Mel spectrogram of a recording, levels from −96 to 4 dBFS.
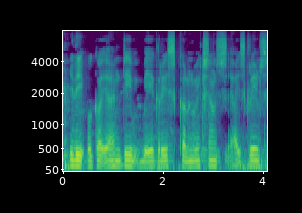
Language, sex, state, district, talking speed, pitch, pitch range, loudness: Telugu, male, Andhra Pradesh, Sri Satya Sai, 115 wpm, 120 Hz, 115-125 Hz, -17 LUFS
